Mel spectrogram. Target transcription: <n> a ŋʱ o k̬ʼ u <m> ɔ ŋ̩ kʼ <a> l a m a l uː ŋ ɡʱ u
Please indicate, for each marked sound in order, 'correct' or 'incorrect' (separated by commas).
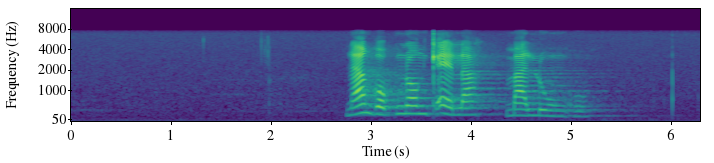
correct, incorrect, incorrect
